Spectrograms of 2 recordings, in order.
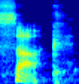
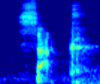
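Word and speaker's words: sak: This is the glyph for black and it's pronounced. That's I k apostrophe. And this is the glyph for white and it's sock. S A K suck.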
